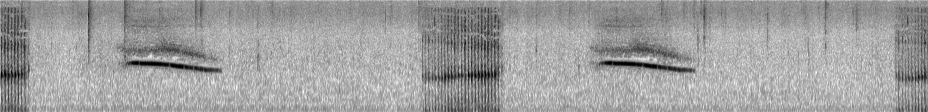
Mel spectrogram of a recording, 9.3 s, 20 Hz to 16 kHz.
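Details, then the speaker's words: A sleeping person snoring at about 12 breaths a minute: rough noisy snores alternating with a falling whistle each cycle, over low steady room hum. "The video is a video of me leveling up and snoring."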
